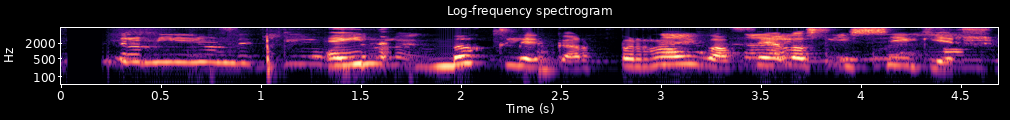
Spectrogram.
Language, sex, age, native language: Icelandic, male, 18-19, Icelandic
